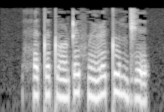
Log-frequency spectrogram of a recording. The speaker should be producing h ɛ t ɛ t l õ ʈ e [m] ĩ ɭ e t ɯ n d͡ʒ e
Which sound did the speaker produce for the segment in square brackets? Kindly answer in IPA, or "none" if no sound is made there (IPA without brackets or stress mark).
f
